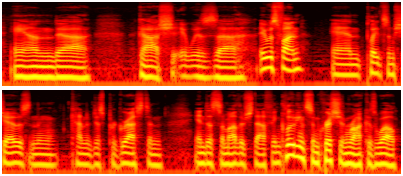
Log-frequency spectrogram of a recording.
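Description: A middle-aged man chatting casually as an interview guest, telling stories in a halting, easygoing way. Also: on the low side, no echo. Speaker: interview guest, drummer in a band.

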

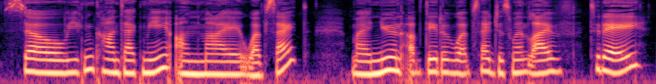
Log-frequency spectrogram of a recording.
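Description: A woman's voice: medium pitch, fairly even intonation, unhurried, darkish tone, clean tone, no room sound. A woman with a Hungarian Romanian accent, a holistic healer talking as a guest in a radio interview, earnest and encouraging, with small repeats.

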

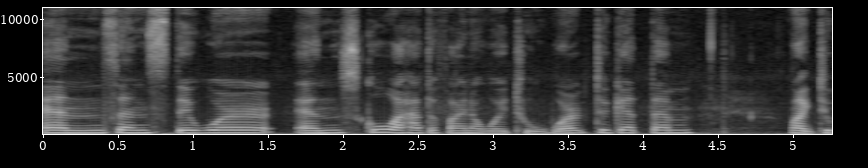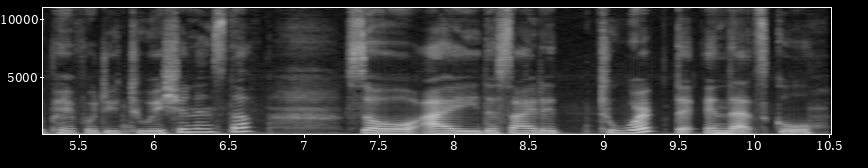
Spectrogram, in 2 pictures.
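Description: Young female interview guest, mid-range pitch, informal and a bit hesitant, conversational answers. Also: steady tone, a little slow. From Cambodia. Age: young adult. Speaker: student guest being interviewed. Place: radio studio.

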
